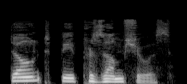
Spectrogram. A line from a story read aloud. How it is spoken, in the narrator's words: said Laurent, coldly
